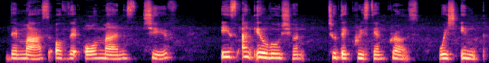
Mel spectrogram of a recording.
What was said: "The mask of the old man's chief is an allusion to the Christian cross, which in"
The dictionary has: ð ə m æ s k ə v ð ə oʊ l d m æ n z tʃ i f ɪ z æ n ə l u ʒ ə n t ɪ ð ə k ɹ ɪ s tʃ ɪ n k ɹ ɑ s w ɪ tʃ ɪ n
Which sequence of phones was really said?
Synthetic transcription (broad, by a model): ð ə m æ s ə v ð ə oʊ l d m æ n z tʃ i f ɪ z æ n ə l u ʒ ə n t ɪ ð ə k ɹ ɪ s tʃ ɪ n k ɹ ɑ s w ɪ tʃ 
